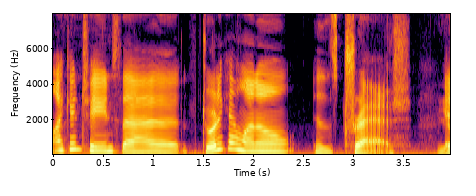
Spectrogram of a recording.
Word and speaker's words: Catalano: Catalano.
